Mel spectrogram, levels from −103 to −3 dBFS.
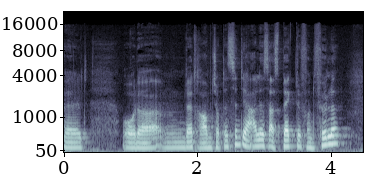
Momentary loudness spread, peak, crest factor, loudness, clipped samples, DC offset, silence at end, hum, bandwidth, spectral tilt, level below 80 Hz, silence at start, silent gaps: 7 LU; -8 dBFS; 14 dB; -24 LUFS; under 0.1%; under 0.1%; 0 s; none; 16 kHz; -7.5 dB/octave; -50 dBFS; 0 s; none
